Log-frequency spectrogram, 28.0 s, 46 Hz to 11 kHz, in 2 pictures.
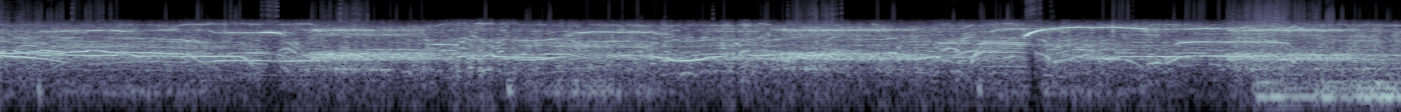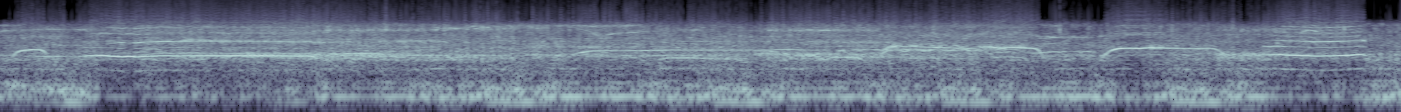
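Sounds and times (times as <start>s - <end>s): crowd shouting and whooping: 0.0s - 28.0s
electronic dance music: 2.5s - 6.1s, 12.2s - 28.0s.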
